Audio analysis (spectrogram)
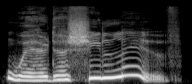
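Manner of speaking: slow, sly wolf voice; wolf asking. A narrator's reading. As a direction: draw the question out like a scheming wolf. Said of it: "asked the wolf".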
